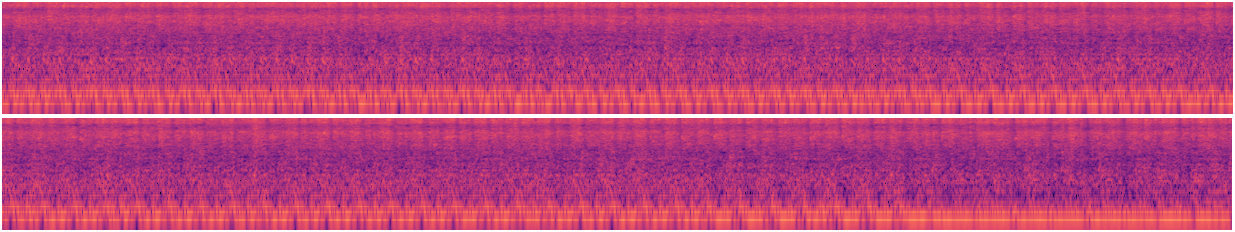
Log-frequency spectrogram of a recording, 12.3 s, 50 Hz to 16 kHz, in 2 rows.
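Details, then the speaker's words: 1970 Chevy C10 small-block V8 being set up with new parts: steady but slightly lumpy idle that sags lower toward the end; idle speed too low, and the owner wants more idle and a little less timing and suspects the transmission was in gear. "foreign needs a little more idle hopefully bring a little less timing a little more idle I think it'll sit there and run"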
